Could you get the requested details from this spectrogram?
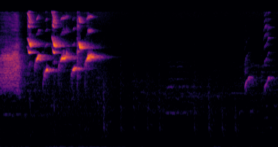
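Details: Moroccan European goldfinch delivering a quick burst of bright, high twittered notes lasting about a second, followed by quieter faint chirps, with a soft low hum in the background.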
